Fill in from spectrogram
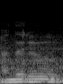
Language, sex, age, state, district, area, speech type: Malayalam, male, 45-60, Kerala, Palakkad, urban, spontaneous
